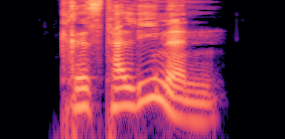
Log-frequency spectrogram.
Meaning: inflection of kristallin: 1. strong genitive masculine/neuter singular 2. weak/mixed genitive/dative all-gender singular 3. strong/weak/mixed accusative masculine singular 4. strong dative plural
- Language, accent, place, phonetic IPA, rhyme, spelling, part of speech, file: German, Germany, Berlin, [kʁɪstaˈliːnən], -iːnən, kristallinen, adjective, De-kristallinen.ogg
